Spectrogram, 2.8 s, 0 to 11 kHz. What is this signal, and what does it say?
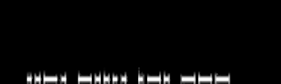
Morse code, heard as a keyed tone, about 28 wpm, 700 Hz. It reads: F6RO
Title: DXCC-100 Call Signs - 4 Characters - 28wpm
